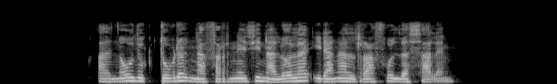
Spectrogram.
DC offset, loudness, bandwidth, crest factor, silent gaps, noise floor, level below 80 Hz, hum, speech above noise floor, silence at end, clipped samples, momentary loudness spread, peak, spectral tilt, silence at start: under 0.1%; -18 LUFS; 8 kHz; 18 dB; none; under -90 dBFS; -50 dBFS; none; over 72 dB; 1.05 s; under 0.1%; 7 LU; -2 dBFS; -5 dB/octave; 1 s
